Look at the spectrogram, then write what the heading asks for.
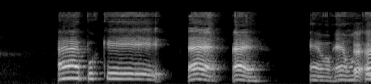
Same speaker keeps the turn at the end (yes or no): no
